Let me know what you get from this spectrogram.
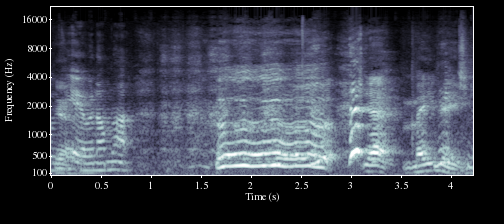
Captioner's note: panting and groaning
